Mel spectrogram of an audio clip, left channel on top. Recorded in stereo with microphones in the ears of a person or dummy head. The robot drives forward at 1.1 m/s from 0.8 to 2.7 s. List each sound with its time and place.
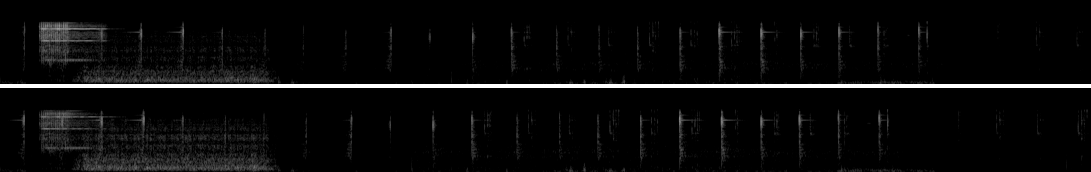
0.4 s a doorbell: 35° left (ahead or behind), 1.7 m; by 1.1 s 45° left (ahead or behind), 1.5 m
